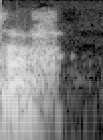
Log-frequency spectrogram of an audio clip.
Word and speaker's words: Nassar: Nassar. Nassar.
